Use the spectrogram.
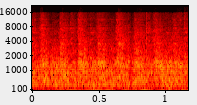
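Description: Steady close whir of a sewing machine stitching paper junk journal pages, running continuously for a moment with no talking.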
